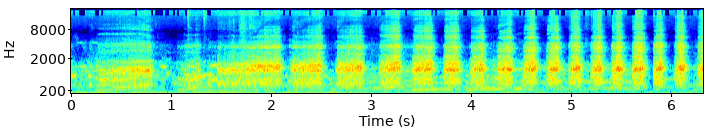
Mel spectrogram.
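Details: Laying hens inside a farm hen house during a quiet afternoon, walking ledges and nesting; mixed murmuring calls build into a fast, regular run of clucks, roughly two per second, over a low background hum.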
